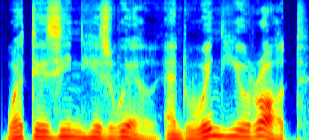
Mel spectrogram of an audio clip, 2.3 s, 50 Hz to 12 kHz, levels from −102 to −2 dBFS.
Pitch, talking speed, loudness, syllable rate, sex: 125 Hz, 235 wpm, -18 LUFS, 4.5 syllables/s, male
